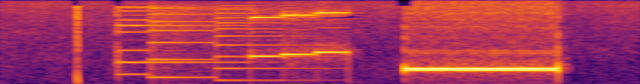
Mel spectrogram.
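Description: Telephone line tones play while an office call is transferred: a single click, a quick run of stepped electronic beeps at changing pitches, then one steady, louder beep that holds for about a second before cutting off.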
